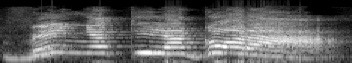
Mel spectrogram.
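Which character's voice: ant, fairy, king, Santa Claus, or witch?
witch. It is said like a cackling witch.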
